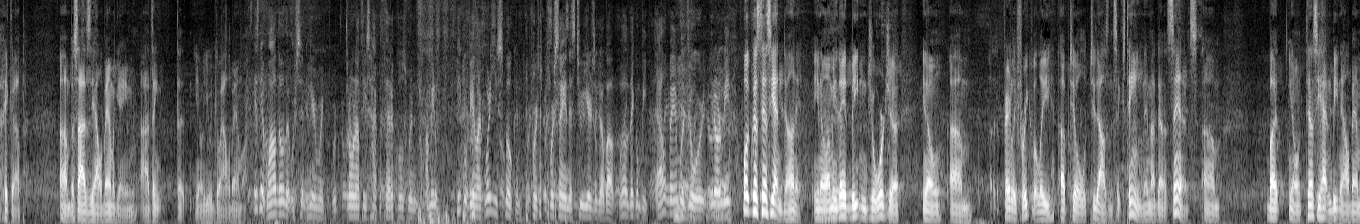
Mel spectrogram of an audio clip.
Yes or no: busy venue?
yes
